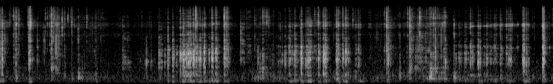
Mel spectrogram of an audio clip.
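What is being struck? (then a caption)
Bar of soap scraped with a knife blade. A hand-sized, solid peach-orange bar of dry soap, held in the hand, is scraped and shaved along its edge with a utility knife blade, so that flakes and powder fall off. Quick, dry, crisp scratching and crackling strokes come in irregular bursts with bright high-end hiss and almost no low end.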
